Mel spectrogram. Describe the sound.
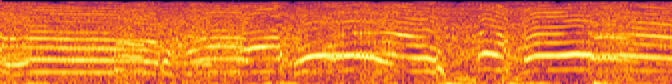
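A loud, steady roar of a cheering crowd fills the whole stretch, with an excited voice shouting over the din, as the crowd reacts to a buzzer-beater shot from halfway at the first break.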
